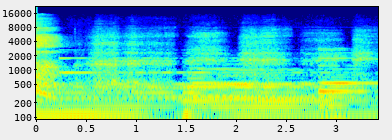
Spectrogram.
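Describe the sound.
A preacher imitates a loud, drawn-out gasp for air, a raspy breath pulled in sharply, with steady held tones droning underneath throughout.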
